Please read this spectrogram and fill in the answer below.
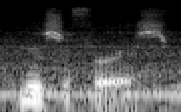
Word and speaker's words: luciferase: And with the word itself, luciferase, because that is the correct pronunciation. Confirm that. Lucifer is like ace.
